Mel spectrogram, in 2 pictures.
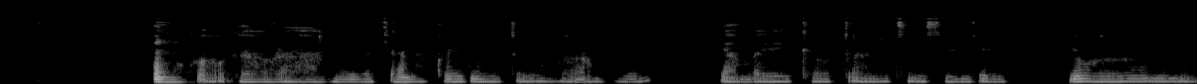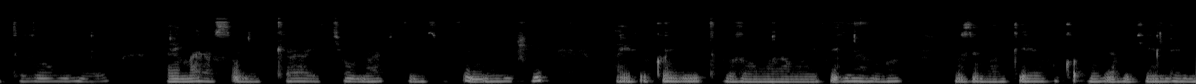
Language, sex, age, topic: Kinyarwanda, female, 18-24, health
